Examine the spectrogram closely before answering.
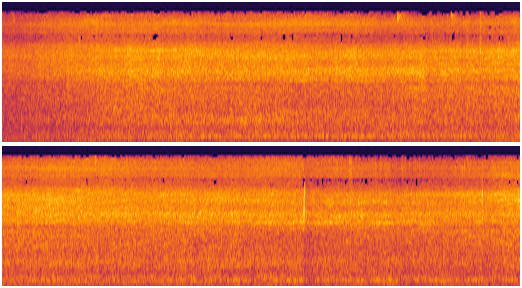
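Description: Vintage steel passenger cars of a train rolling past on the rails: a steady rumble and rattle of wheels and trucks with a low hum, growing louder over the first couple of seconds and then holding.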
